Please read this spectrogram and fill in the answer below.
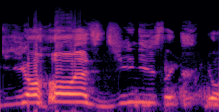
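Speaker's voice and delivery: high, slow, cracking up mid-line; laughing quote. Retold or imitated. Clerk behind the counter loves the bong name, high slow laughing. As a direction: voice the clerk losing it over the name.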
